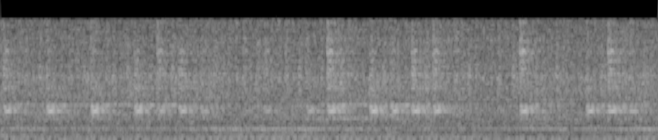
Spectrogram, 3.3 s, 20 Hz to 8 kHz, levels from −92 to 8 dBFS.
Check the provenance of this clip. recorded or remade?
recorded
